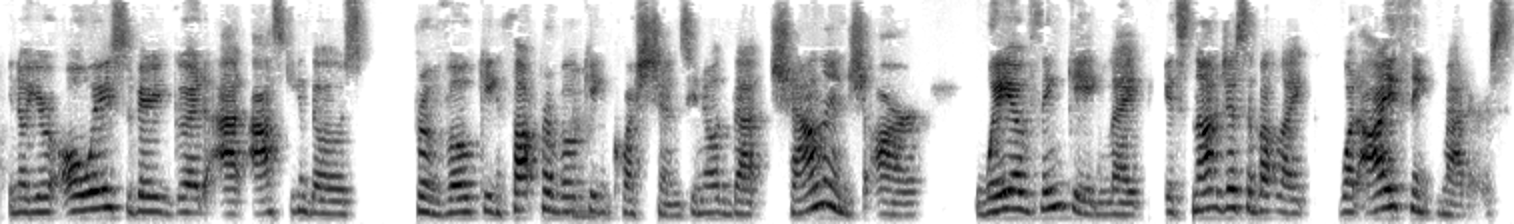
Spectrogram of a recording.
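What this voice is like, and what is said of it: Filipino accent. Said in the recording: “my filipino accent”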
